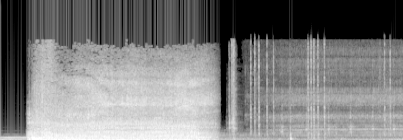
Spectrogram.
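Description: A sudden loud burst of noise that holds for about three seconds and then cuts off, followed by a quieter stretch of rapid crackling clicks.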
